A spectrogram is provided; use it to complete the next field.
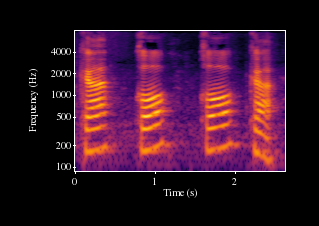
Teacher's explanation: Satu kampung sebab kedua-dua huruf ni datang daripada pangkal lidah. Cumanya yang ini duduk di pangkal lidah yang paling dalam, yang ini duduk di pangkal lidah yang atas sikit.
